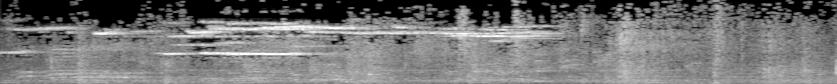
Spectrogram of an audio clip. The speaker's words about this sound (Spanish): Espero. Llega el metro. Me preparo y cuando entro al vagón vuelvo a murmurar para mí,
